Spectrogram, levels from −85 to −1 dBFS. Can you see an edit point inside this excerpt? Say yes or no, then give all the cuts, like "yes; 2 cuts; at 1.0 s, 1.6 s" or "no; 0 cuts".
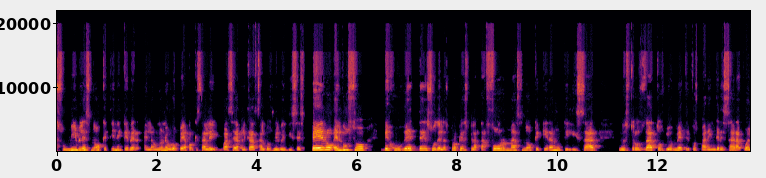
yes; 2 cuts; at 1.8 s, 4.9 s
